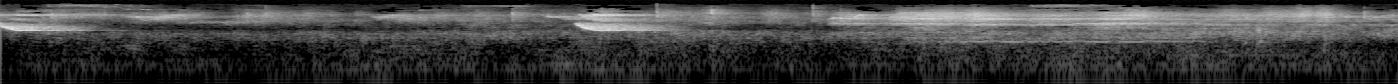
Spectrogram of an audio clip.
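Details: Baby monkey Jody, a newborn, cries loudly in the hands of kidnapper Spring: two piercing falling squeals about three seconds apart, then a rougher hissing, breathy stretch of noise.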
